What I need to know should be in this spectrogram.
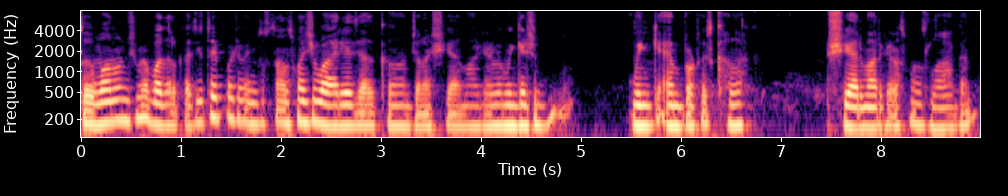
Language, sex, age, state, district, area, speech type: Kashmiri, male, 18-30, Jammu and Kashmir, Shopian, urban, spontaneous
